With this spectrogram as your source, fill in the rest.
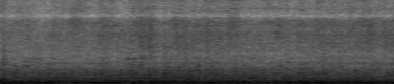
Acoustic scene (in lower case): subway train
